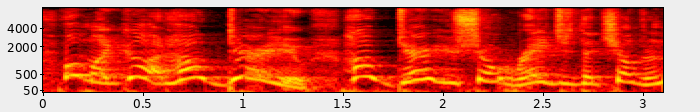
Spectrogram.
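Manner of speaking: sarcastic mimic of hysterical critics; mock outrage. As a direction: clutch your pearls and whine it. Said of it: "And now you're like".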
